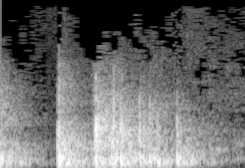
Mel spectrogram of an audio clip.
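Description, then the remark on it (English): Heavy stomping thuds, five or six in a quick, uneven run, muffled and boomy as if on a floor, imitating a two-year-old thumping heavily after getting out of bed upstairs, as heard from downstairs in a two-story house. “And two-year-olds are like elephants when they get out of bed. And this is what we'd hear.”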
